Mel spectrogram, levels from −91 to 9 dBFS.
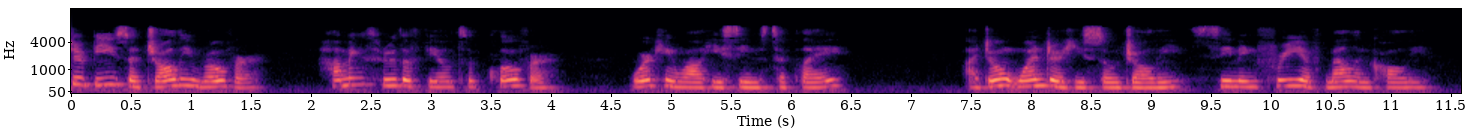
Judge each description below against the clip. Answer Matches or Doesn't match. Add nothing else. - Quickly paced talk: Doesn't match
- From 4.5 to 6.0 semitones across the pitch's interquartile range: Doesn't match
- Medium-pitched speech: Doesn't match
